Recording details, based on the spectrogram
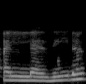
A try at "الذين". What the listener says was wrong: ला को हमने लंबा नहीं करना, ठीक है।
